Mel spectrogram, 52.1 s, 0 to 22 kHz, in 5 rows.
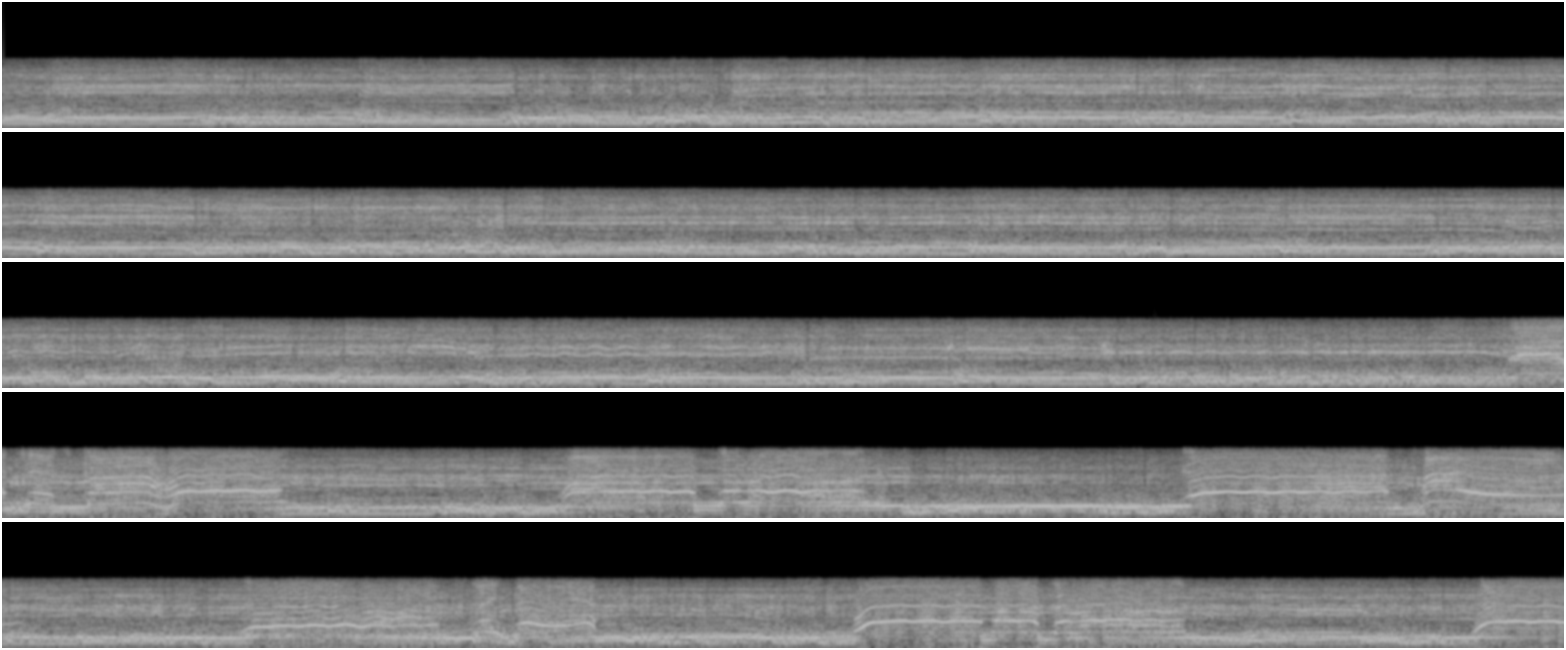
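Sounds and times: rock music with guitar and bass: 0.0s - 52.0s.

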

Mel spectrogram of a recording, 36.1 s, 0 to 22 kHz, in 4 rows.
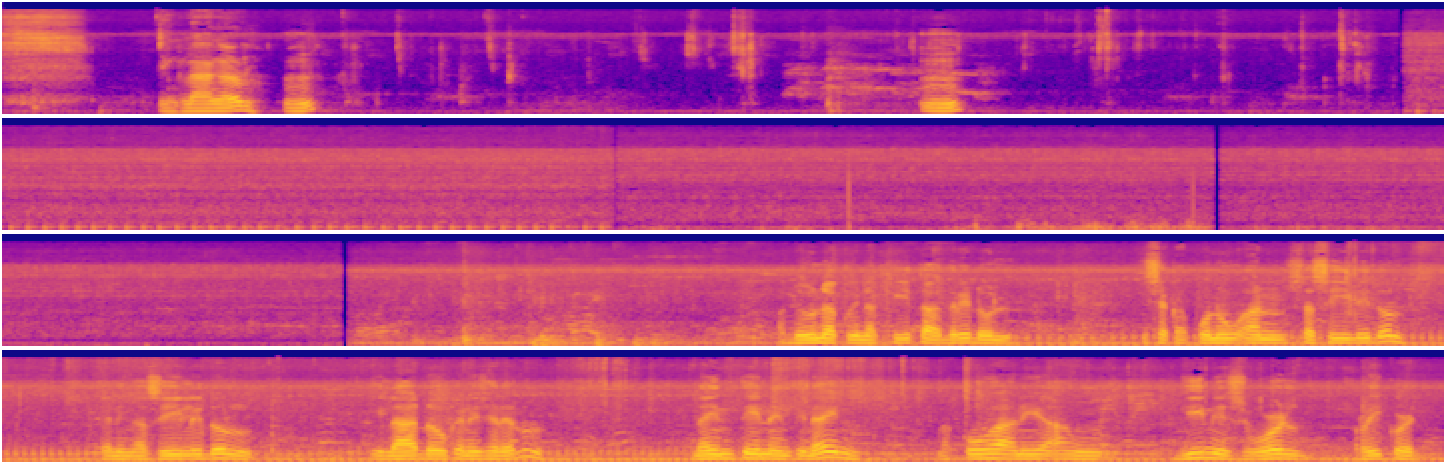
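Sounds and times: outdoor background hiss: 0.0s - 2.0s, 8.8s - 36.0s
rooster crowing: 4.9s - 6.4s, 18.8s - 21.8s.

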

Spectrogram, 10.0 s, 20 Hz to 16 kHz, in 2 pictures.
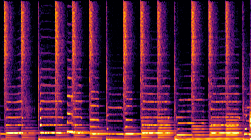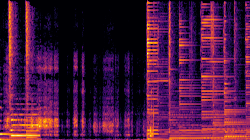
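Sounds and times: music: 0.0s - 6.2s, 8.0s - 10.0s.

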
